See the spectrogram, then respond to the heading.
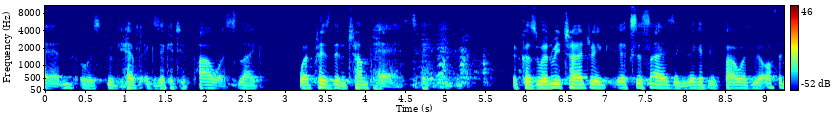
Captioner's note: laughter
